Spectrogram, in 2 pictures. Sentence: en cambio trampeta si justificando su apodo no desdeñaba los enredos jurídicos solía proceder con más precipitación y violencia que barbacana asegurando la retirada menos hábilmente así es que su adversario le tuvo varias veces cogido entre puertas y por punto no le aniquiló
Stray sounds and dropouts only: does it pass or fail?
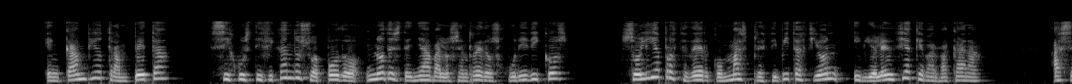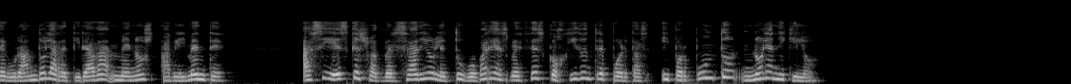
pass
